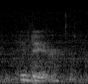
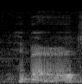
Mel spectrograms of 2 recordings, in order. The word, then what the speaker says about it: Hebert: Hebert. – Hebert. It's H-E-B-E-R-T.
